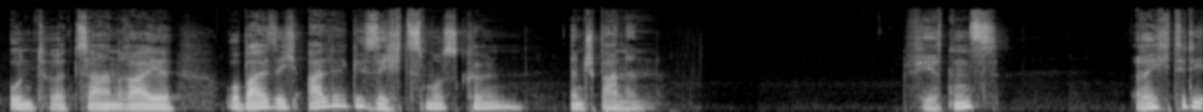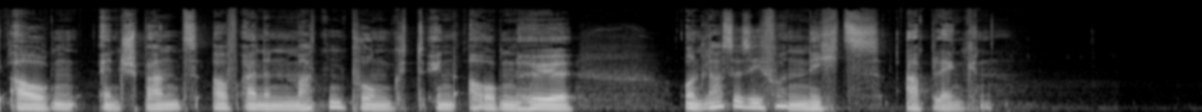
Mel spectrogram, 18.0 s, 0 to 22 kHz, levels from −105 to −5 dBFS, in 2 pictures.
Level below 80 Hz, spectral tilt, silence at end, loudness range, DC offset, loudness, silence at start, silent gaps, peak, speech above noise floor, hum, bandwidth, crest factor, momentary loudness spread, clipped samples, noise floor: -54 dBFS; -5 dB/octave; 1.55 s; 7 LU; under 0.1%; -34 LUFS; 0.1 s; none; -12 dBFS; over 57 dB; none; 16.5 kHz; 22 dB; 10 LU; under 0.1%; under -90 dBFS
